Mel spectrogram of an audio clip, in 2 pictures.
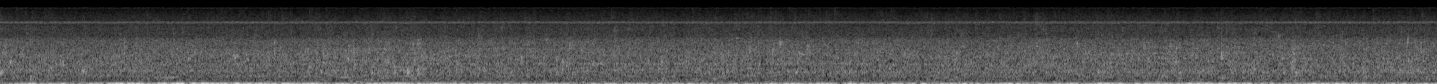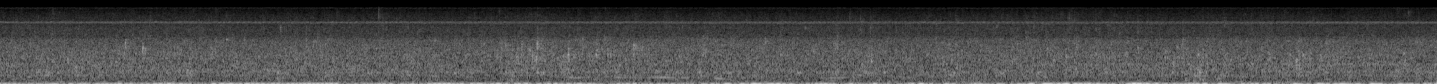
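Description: Small rocky creek running and trickling between boulders into a pool: a steady rush of water.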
